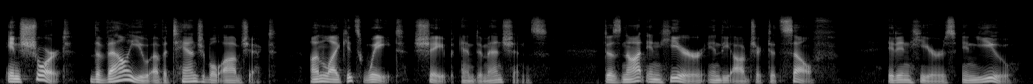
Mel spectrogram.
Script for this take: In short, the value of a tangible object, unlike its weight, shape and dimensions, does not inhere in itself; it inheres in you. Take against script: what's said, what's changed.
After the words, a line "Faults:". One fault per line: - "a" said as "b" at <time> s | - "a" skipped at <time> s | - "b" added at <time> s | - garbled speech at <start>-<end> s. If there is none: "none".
In short, the value of a tangible object, unlike its weight, shape and dimensions, does not inhere in the object itself; it inheres in you.
Faults:
- "the object" added at 7.2 s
